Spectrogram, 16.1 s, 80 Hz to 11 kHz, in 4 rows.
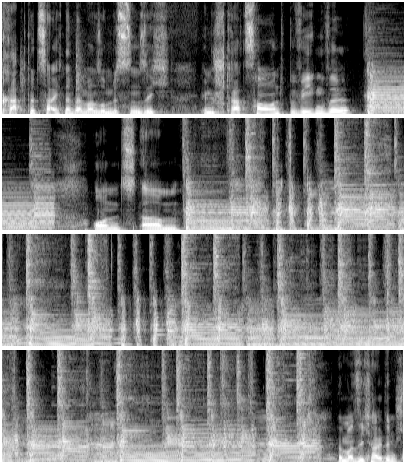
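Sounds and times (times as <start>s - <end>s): electric guitar strummed chords: 3.6s - 4.8s, 5.8s - 15.4s.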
